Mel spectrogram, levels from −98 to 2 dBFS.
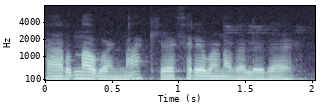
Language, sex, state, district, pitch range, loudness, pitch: Kannada, male, Karnataka, Bangalore, 105-115 Hz, -15 LUFS, 110 Hz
